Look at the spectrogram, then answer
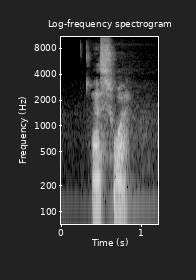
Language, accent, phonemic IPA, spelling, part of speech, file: French, Canada, /a.swa/, assoient, verb, LL-Q150 (fra)-assoient.wav
- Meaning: third-person plural present indicative/subjunctive of asseoir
